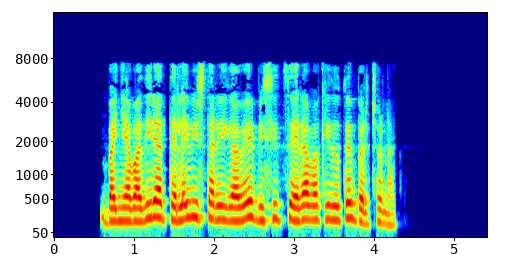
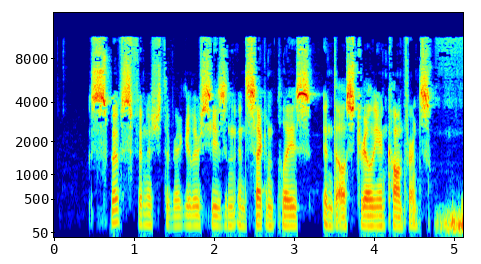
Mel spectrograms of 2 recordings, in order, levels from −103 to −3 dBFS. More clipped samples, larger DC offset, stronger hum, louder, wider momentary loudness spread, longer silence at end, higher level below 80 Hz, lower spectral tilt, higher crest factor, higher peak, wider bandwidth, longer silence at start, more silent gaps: neither; neither; neither; about the same, -16 LUFS vs -17 LUFS; second, 10 LU vs 18 LU; first, 1.15 s vs 0 s; second, -68 dBFS vs -62 dBFS; first, -6.5 dB/octave vs -1 dB/octave; about the same, 16 dB vs 20 dB; about the same, 0 dBFS vs -2 dBFS; second, 7.8 kHz vs 11.5 kHz; first, 0.6 s vs 0.45 s; neither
